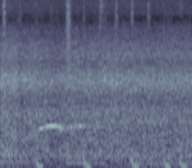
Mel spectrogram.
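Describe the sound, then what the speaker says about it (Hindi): Fast-flowing water of the Bhagirathi river near Devprayag, a steady broad rushing roar with gentle surging pulses, constant and moderately loud throughout. "भागीरथी नदी का जो बहाव है वो हमेशा ही बहुत ज़्यादा"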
